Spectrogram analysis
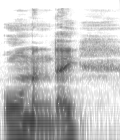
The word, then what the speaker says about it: Ormandy: by Tavis ormandy and no I didn't spell pronounce Normandy wrong ormandy and I'm definitely going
